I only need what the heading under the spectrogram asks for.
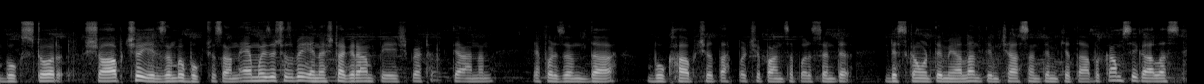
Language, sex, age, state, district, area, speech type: Kashmiri, male, 18-30, Jammu and Kashmir, Kulgam, urban, spontaneous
